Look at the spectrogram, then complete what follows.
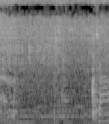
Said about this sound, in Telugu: అల్లం వెల్లిపాయ వేసుకొని అట్లా కొంచెం సేపు మగ్గనివ్వాలి.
